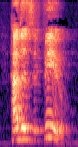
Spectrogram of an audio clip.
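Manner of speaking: ordinary talk, nothing marked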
